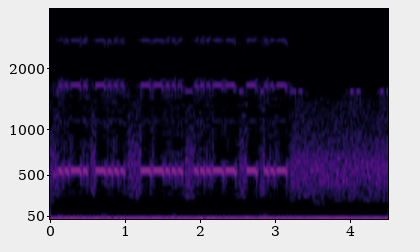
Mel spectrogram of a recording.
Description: Morse code, heard as a keyed tone, about 29 wpm, 1650 Hz, with radio noise. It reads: FB 73 TU
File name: attachments / QSK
